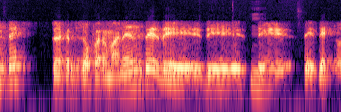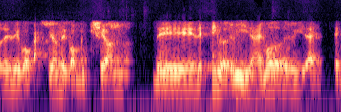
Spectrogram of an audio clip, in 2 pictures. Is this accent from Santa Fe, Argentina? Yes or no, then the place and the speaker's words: no; Buenos Aires, Argentina; born there; moved away; Yo soy porteño, yo digo que soy fueguino, pero soy porteño de nacimiento, pero soy fueguino en realidad, hace 4 años.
